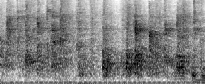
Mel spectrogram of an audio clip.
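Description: A few people applauding, a steady patter of overlapping claps that keeps going for about two seconds at a moderate level, with a low hum underneath and no voices.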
